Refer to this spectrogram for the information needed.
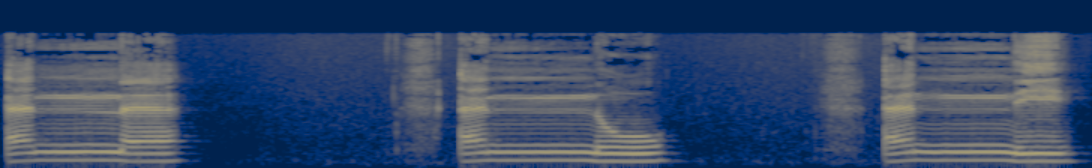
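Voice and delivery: أن، أنو، أني each held on a long humming n; long nasal hum on every doubled nun; two-count ghunnah. Shown as a demonstration. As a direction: hold the doubled n in أنو through the nose, steady pitch. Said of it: "بغن حركتين".

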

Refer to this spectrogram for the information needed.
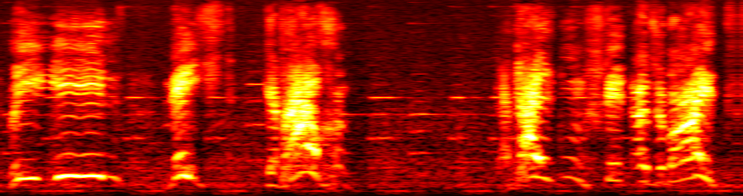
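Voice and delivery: high, emphatic angry harangue; furious officer laying down the law; threatening tirade. Acted. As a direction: build to a shouted threat of punishment. Commandant's threatening tirade, gallows.

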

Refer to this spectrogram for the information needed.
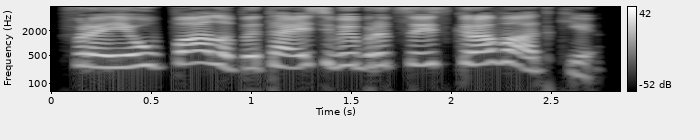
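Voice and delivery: high, urgent plea; wife pleading daughter just fell; desperate explanation. A narrator's reading. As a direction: insist it was an accident.

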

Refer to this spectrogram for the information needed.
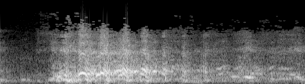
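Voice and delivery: long, high-pitched burst of laughter; high, drawn-out cackling laugh; hearty laugh. Real, not acted. Laughs at his own joke.

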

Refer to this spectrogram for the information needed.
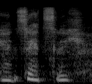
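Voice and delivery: breathless horrified whisper; shocked whisper. Acted. Yvette hears the boy was strangled, stunned whisper. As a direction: barely voice it, aghast.

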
